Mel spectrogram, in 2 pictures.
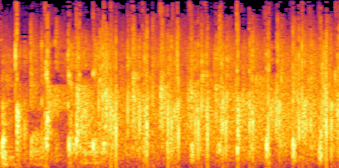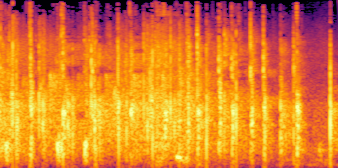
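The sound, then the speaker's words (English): Sustained applause from a crowd of people honoring a retiring manager, dense overlapping claps continuing steadily for several seconds, with no talking over it. “Guys, can we just honor Sean with a round of applause?”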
